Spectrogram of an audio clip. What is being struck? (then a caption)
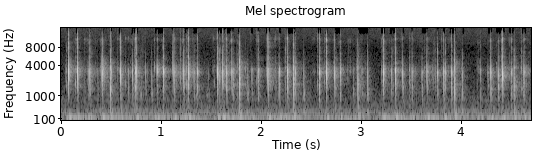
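Mechanical keyboard with aluminium case and plastic keycaps. A 65% Haus mechanical keyboard by Hand Engineering, with a blue-grey aluminum case, polycarbonate plate, linear switches and GMK DMG ABS keycaps, sits on a desk mat while both hands type steadily with fingertips, bottoming out the keys. Around thirty short, bright clacks come in quick uneven bursts, each dying almost instantly over a faint low thud.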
